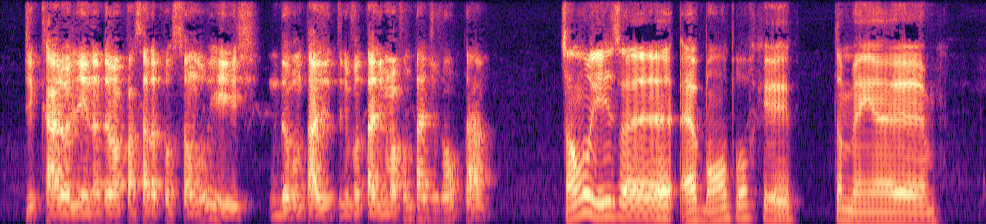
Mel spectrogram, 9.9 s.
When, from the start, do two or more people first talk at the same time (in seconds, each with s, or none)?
none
